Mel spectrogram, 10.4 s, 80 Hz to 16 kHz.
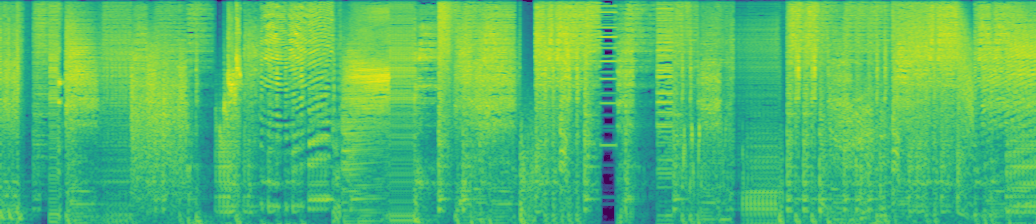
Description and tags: BR sequenced [guitar] (4)
One of the sequenced sections of percussion, unaccompanied
fast, beats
